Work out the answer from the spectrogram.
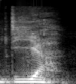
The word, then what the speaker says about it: Dia: That guy from yesterday, it's pronounced Dia.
